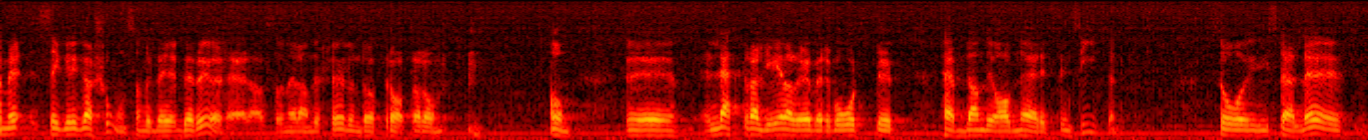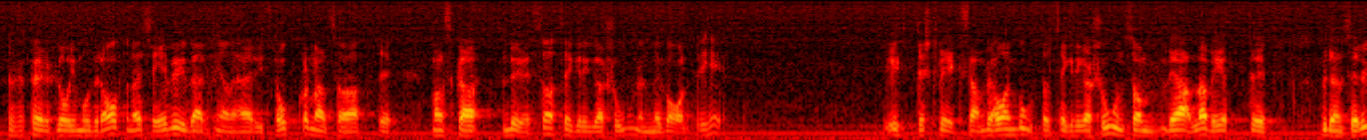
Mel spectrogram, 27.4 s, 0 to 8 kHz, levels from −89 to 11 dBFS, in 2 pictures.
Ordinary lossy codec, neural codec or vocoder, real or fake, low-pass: none; codec, 16 kHz, 16 kbps, FreqCodec, smaller model; fake; none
